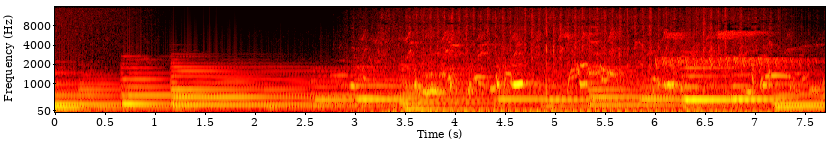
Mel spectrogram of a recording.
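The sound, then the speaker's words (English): Twittering chirps of a black finch, the Australian Bird of the Year, with a small southern population. Its quick, high calls come in after sustained musical tones and continue over them. “That's the sound of the Australian Bird of the Year, just declared by The Guardian and BirdLife Australia.”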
